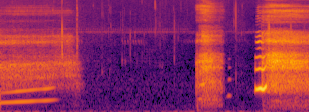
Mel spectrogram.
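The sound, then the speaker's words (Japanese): A soft, cute yawn in a calm whispered bedtime setting: a drawn-out breathy voiced sound that fades into silence, followed by a couple of short airy exhalations. “あくび可愛らしいです。”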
